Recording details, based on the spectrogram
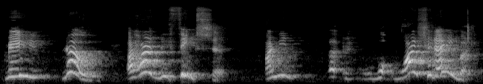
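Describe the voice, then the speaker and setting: A very high-pitched, piercing invalid wife in a radio thriller, recorded in an echoey room. She is demanding and fretful, stammering and complaining with wild swings of emphasis. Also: very animated, normal speed, sharp tone, heavily acted. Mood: flustered. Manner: shrill, agitated, stammering, complaining. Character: nervous, demanding, imperious bedridden invalid wife. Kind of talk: old-time radio thriller acting. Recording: roomy, echoing live recording.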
